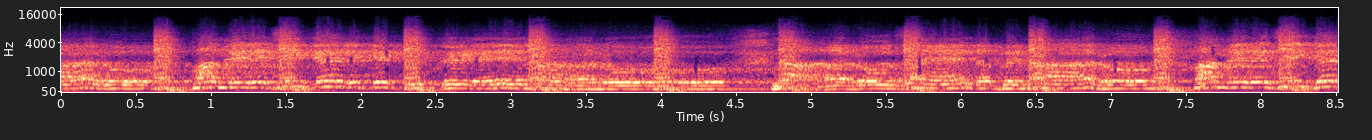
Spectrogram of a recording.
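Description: Male voices chanting a Shia noha with no instruments, over a steady rhythm of sharp beats: the matam, or chest-beating, that keeps time in a noha.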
